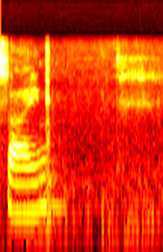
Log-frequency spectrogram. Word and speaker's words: sin: called sine it's abbreviated as I am it's pronounced sine and it is a ratio the sine of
